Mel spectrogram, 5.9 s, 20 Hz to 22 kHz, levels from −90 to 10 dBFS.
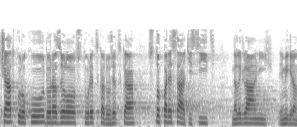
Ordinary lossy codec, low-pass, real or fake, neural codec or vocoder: MP3, 32 kbps; 10.8 kHz; real; none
